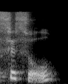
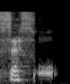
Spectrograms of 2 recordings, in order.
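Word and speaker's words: Cecil: quite fun like William the sisil are called sisle not cile um and they're still called sisle um and they had a house in those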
